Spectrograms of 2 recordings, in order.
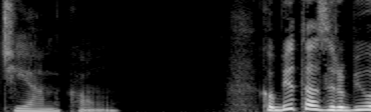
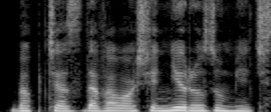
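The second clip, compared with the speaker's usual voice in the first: usual speaking voice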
